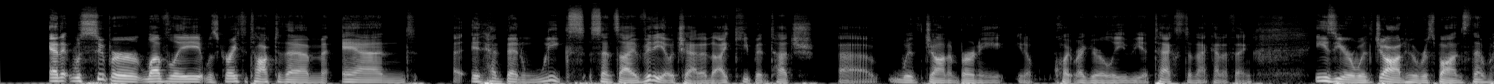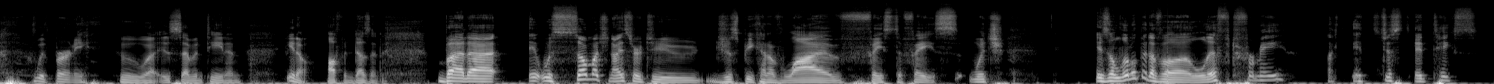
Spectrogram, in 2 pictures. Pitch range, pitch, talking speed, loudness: 90-130 Hz, 105 Hz, 180 wpm, -22 LUFS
